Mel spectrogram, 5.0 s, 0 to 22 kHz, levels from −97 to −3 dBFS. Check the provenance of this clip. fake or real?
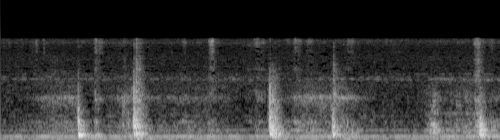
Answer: real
